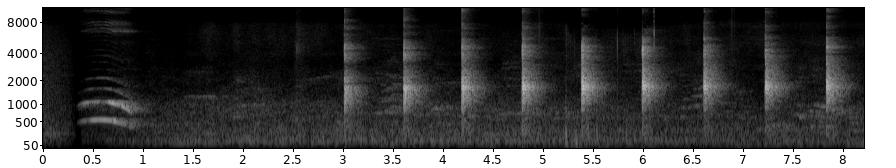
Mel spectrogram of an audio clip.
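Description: African grey parrot gives a short whistle that rises and falls. About three seconds in, a steady run of nine sharp pings begins, evenly spaced a little over half a second apart, each with a short fading ring.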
